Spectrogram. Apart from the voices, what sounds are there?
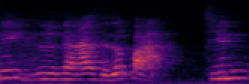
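None of the usual background noises is heard.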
